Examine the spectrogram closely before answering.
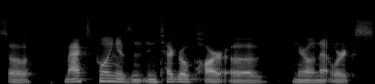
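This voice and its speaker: An unremarkable speaking voice, a man's at fairly low pitch, moves at a fairly quick pace on a very clean recording with a silent background. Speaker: student workshop leader. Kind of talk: lecture.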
